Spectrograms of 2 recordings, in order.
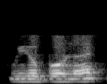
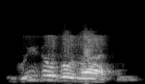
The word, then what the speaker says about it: Guido Bonatti: with my interest in, Guido Bonatti is the proper pronunciation of his name. I'm always being criticized for slurring these names and these vowels together. So they should properly be spoken with an Italian accent.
